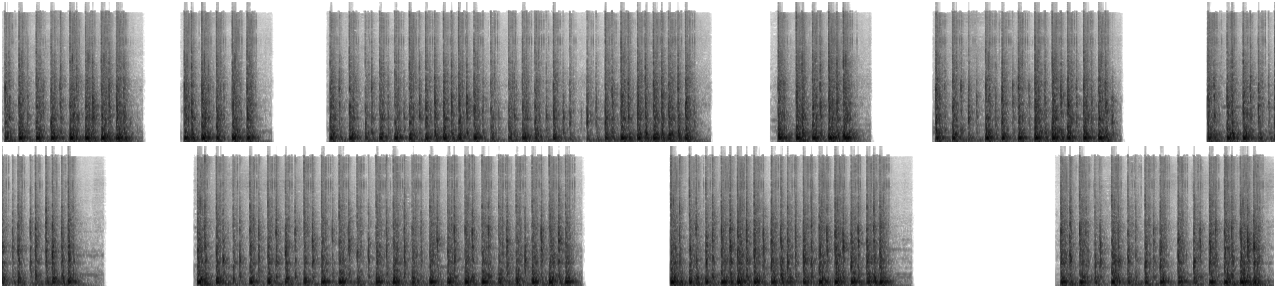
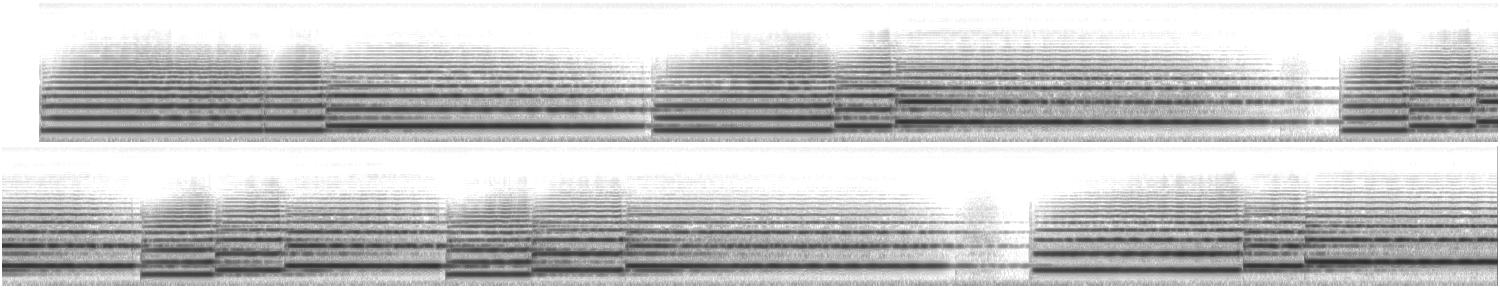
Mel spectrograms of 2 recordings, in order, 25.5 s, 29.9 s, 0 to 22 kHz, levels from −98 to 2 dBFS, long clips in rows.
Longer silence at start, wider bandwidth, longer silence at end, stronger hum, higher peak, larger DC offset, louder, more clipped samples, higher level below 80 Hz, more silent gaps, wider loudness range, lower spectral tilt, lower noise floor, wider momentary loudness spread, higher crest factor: second, 0 s vs 0.4 s; first, 17.5 kHz vs 6 kHz; about the same, 0 s vs 0 s; neither; first, 0 dBFS vs -10 dBFS; neither; first, -11 LUFS vs -22 LUFS; first, 1% vs under 0.1%; first, -24 dBFS vs -66 dBFS; first, 1.44-1.78 s, 2.71-3.25 s, 7.10-7.68 s, 8.72-9.31 s, 11.23-12.05 s, 13.79-14.65 s, 18.57-19.41 s, 21.86-23.26 s vs none; about the same, 3 LU vs 5 LU; first, -5.5 dB/octave vs -4 dB/octave; first, under -90 dBFS vs -54 dBFS; about the same, 6 LU vs 7 LU; about the same, 12 dB vs 12 dB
